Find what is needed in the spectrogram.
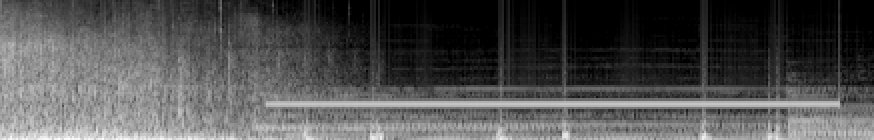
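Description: A loud explosion, a homemade bomb going off, hitting at the start and fading over about a second and a half. Music carries on beneath it, with one held high note and a soft regular beat after the blast dies away.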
